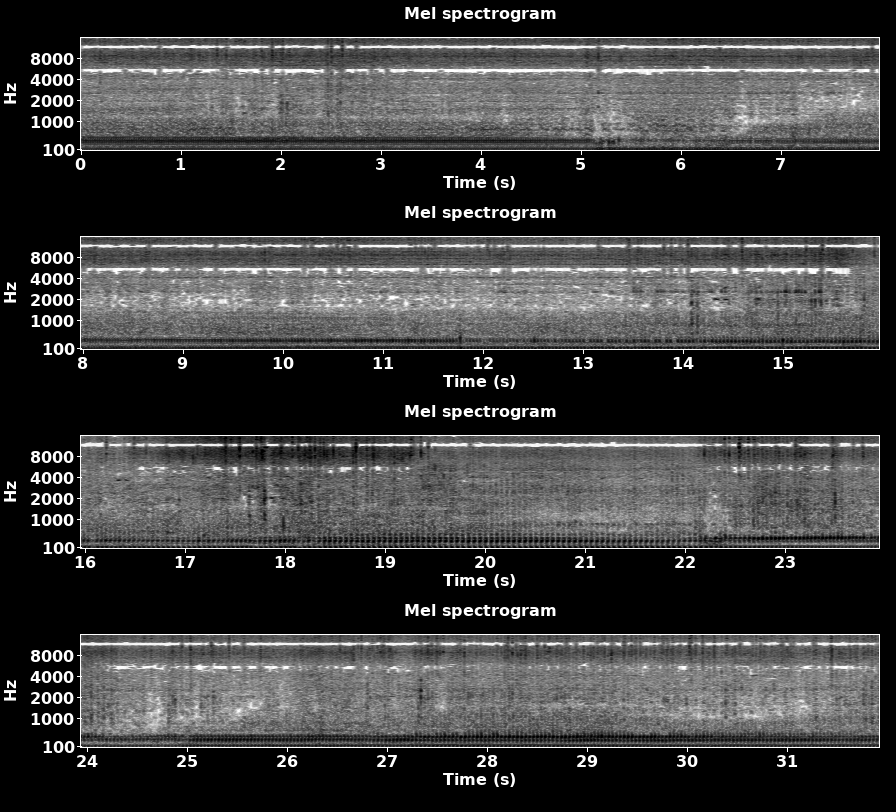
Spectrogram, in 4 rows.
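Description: Honda TRX250EX quad's single-cylinder four-stroke engine running under way. Its pitch shifts about five seconds in, it grows louder around eighteen seconds in, and it eases off briefly at about twenty-four seconds.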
